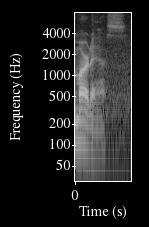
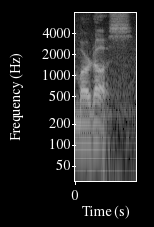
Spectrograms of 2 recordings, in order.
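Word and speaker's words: Mardas: i spell that yeah it's always been marta ass not mardus the confusion between mardis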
